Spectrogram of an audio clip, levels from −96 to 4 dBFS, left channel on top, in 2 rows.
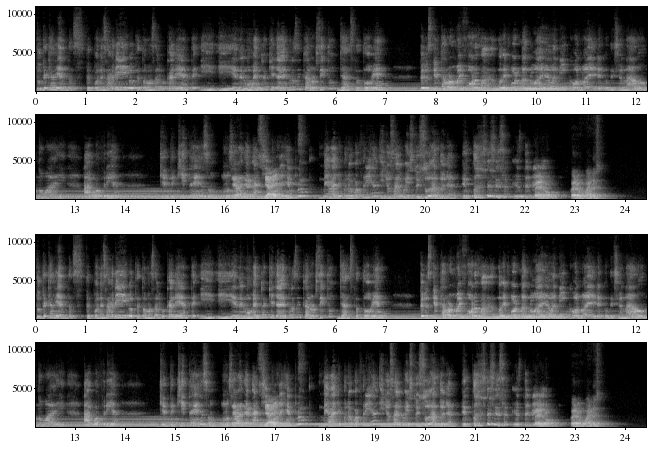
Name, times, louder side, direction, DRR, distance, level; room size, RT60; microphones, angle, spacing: voice 1, 0.0-7.0 7.7-14.2 14.7-22.5, right 1 dB, 30° right, 1 dB, 0.3 m, -31 dB
sound 1, 6.0-20.5, right 1 dB, 70° right, 0.8 m, -33 dB
voice 2, 16.1-16.5 16.8-17.5 22.2-22.6 22.9-23.5, equal, ahead, -4 dB, 0.7 m, -26 dB
5.0 x 2.2 x 2.4 m, 0.75 s
head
